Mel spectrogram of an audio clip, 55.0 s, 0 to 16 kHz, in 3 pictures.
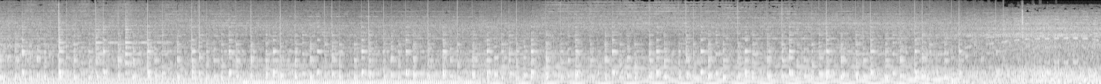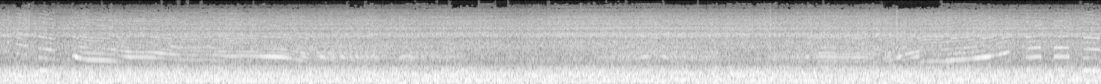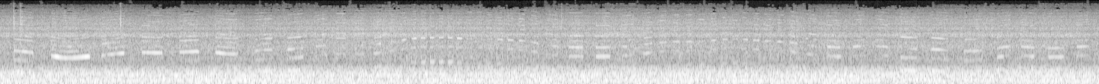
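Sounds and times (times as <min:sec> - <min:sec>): electronic variometer beeping: 0:00.0 - 0:18.2, 0:41.0 - 0:47.2.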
